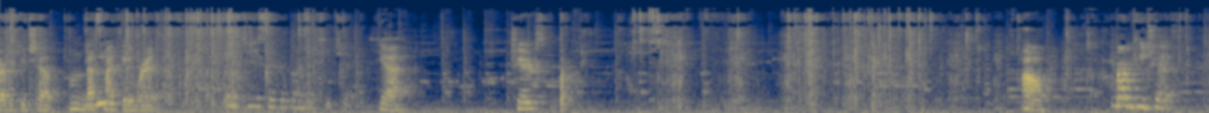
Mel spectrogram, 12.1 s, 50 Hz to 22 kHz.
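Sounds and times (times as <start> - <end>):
foil chip bag crinkling: 0.0 - 3.5, 6.5 - 10.8
potato chips being chewed: 0.0 - 3.6, 5.8 - 12.0.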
